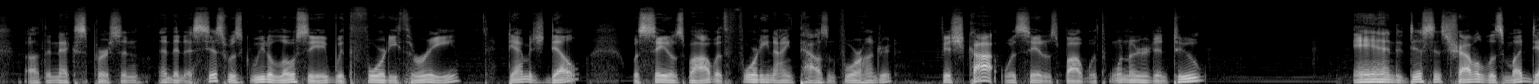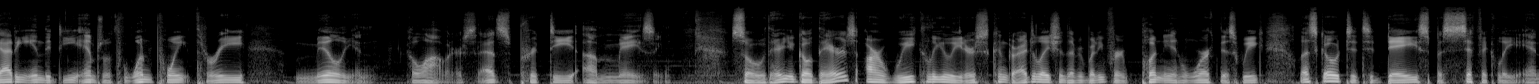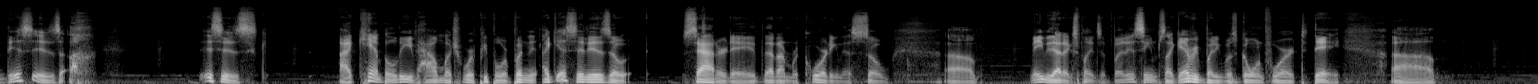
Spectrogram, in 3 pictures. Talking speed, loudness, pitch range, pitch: 140 wpm, -22 LUFS, 85-105 Hz, 95 Hz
